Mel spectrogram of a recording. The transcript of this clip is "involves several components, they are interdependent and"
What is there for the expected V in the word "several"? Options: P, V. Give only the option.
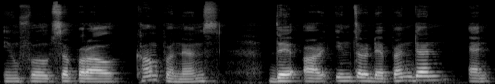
P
